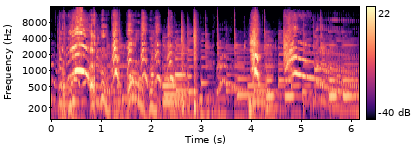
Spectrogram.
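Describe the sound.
Dogs barking along a walk past piles of trash: a loud, continuous run of many overlapping barks and yips from more than one dog, with no pause.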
